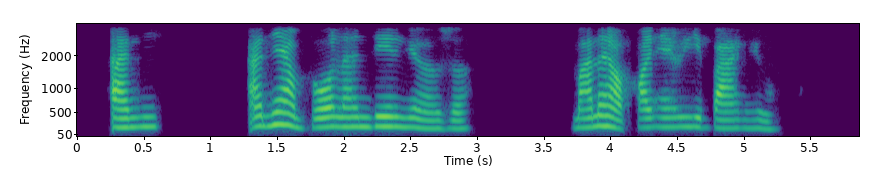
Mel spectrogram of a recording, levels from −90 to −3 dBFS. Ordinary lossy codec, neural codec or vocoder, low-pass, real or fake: none; codec, 16 kHz, 0.8 kbps, ZipCodec; 3.6 kHz; fake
